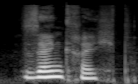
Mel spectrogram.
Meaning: vertical (perpendicular to some roughly horizontal line, e.g. the surface of the earth)
- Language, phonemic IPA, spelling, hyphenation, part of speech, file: German, /ˈzɛŋkˌʁɛçt/, senkrecht, senk‧recht, adjective, De-senkrecht.ogg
